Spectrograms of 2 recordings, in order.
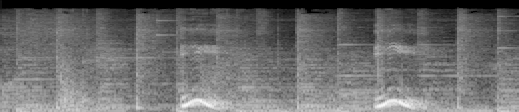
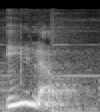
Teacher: ang posisyon ng dila ay nasa mataas at ang bahagi ng dila ay nasa harap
